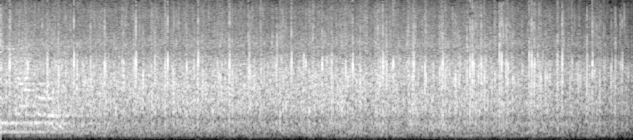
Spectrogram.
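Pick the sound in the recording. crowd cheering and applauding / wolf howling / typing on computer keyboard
crowd cheering and applauding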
